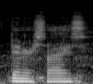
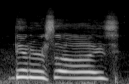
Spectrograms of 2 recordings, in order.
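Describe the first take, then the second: First: Said in the usual way. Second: High, slow drawn-out Dinner size; amused mock emphasis. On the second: Real, not acted. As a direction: stretch it out, amused and teasing. Amused repeat after laughing.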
